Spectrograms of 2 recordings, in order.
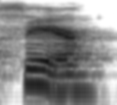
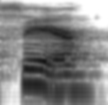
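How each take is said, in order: First: The vowel is followed by an English-like r. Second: The same.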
